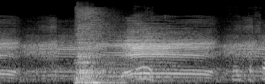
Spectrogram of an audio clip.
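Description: Sheep bleating up close at a livestock seller's ahead of the Eid sacrifice, a few wavering, drawn-out bleats in a row with other voices faintly behind.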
